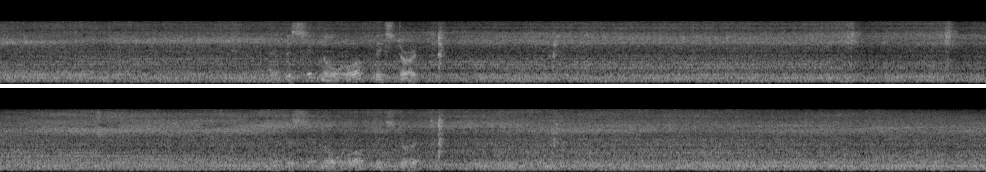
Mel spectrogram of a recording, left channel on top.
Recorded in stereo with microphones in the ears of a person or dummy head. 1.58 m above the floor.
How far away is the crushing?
About 4 m.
